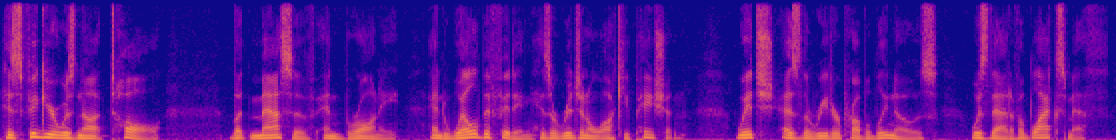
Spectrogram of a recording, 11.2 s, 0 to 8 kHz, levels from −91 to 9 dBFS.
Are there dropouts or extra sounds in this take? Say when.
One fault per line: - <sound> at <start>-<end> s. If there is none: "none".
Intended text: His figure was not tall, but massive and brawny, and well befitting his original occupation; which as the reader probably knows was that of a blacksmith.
none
